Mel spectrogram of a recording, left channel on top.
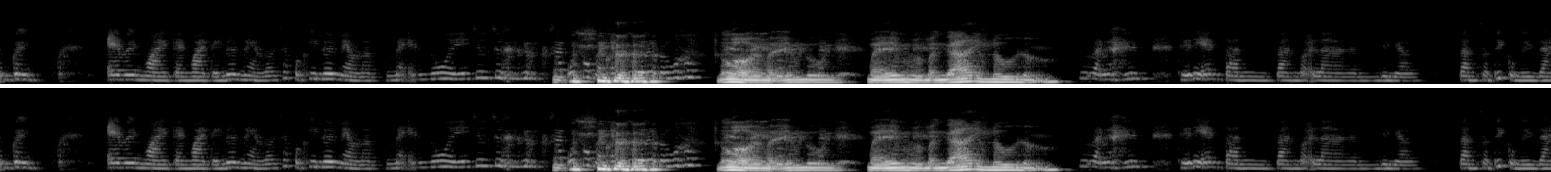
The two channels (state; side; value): identical; both; correlation 1.00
